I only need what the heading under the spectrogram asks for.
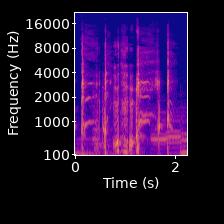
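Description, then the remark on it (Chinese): A string of harsh, hacking coughs, about five sharp bursts over two seconds, broken up by raspy throat-clearing and strained, voiced grunts, with no words spoken; the coughing of the rabbit character Tu Ye in a Chinese story. “说着，他咳嗽起来。”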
